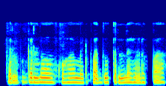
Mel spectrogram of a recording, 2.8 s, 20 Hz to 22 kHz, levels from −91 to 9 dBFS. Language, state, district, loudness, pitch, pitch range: Kurukh, Chhattisgarh, Jashpur, -22 LUFS, 200 Hz, 190-210 Hz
